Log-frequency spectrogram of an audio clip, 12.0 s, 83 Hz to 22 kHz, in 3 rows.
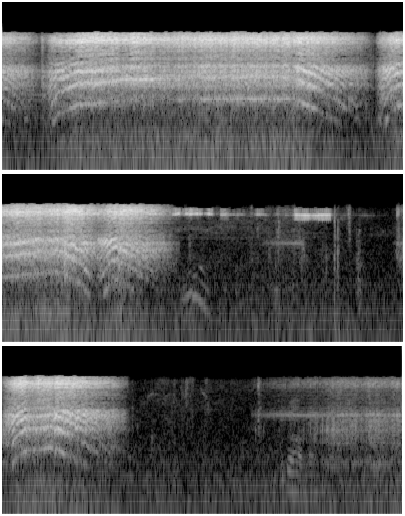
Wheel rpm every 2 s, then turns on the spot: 130, 150, 100, 0, 40, 0.
none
